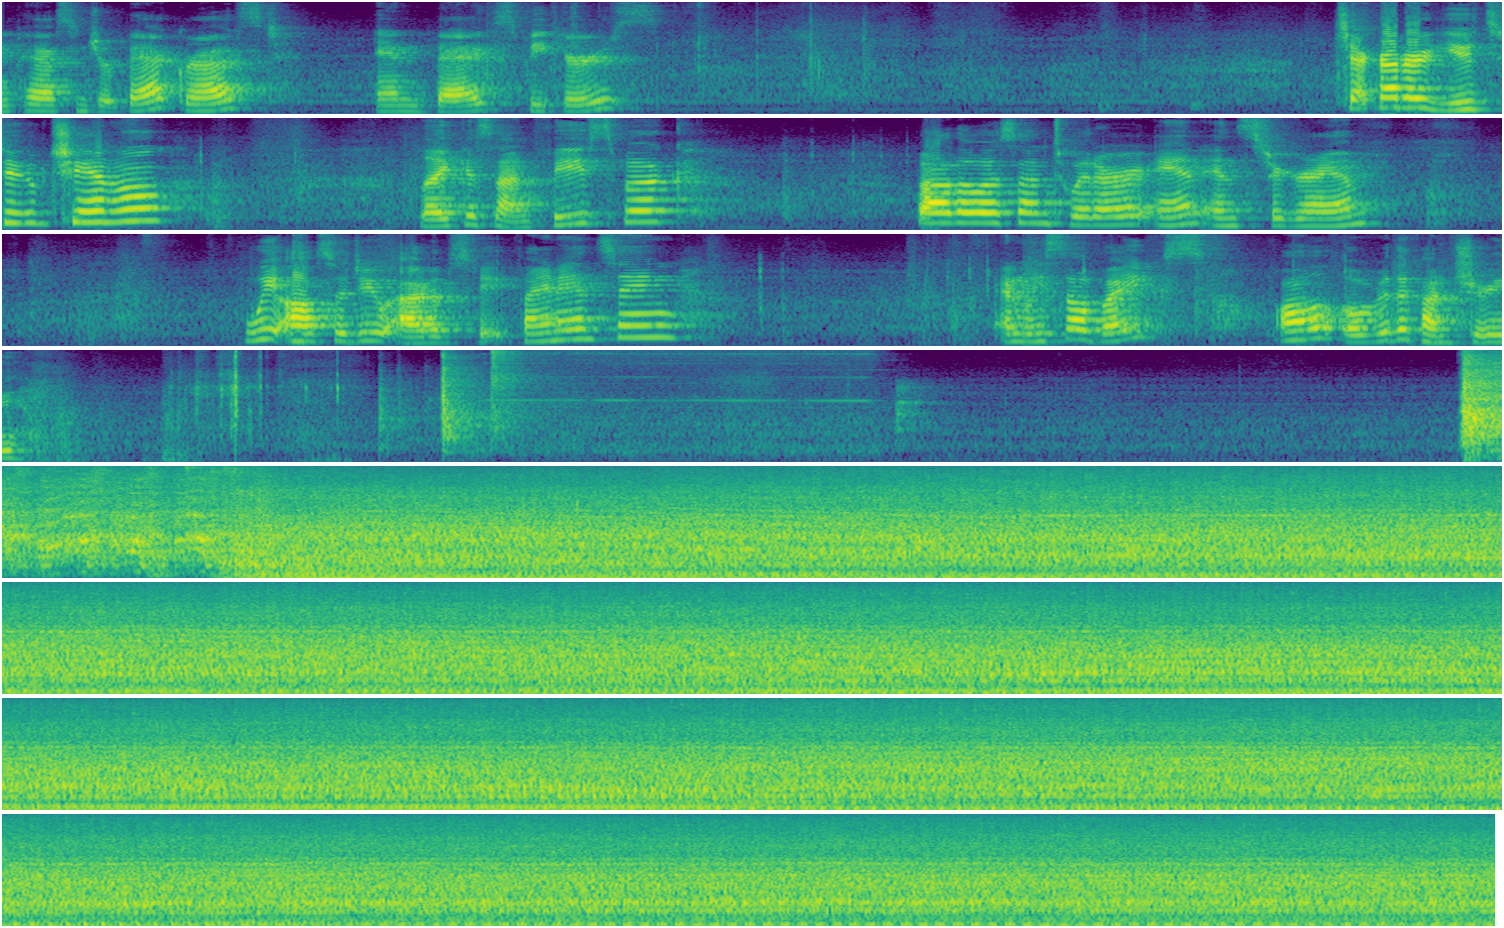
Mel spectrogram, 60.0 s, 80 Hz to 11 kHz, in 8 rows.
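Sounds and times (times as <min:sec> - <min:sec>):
motorcycle engine cranking: 0:29.8 - 0:35.7
motorcycle engine idling: 0:30.3 - 0:59.9.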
